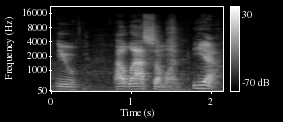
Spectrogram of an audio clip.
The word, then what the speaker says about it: Outlast: just got this game out last two kind of hard to say I feel like most people say outlast but that's that's not really right right it's outlast outlast emphasis on the last like you would say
